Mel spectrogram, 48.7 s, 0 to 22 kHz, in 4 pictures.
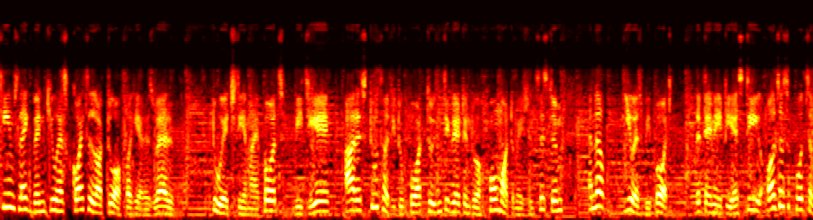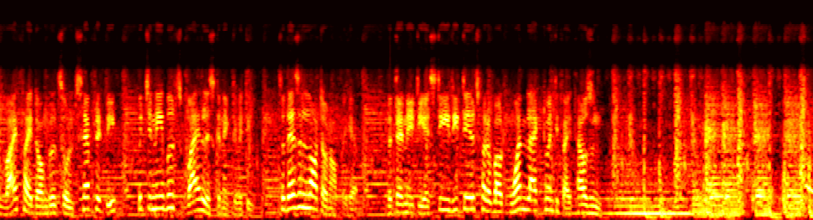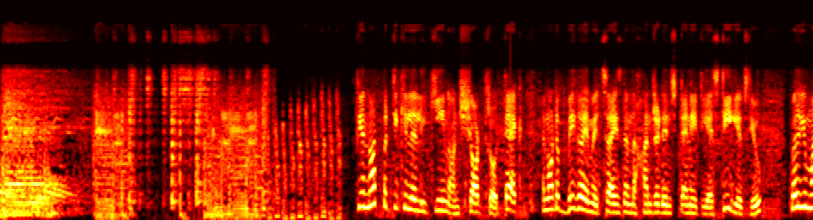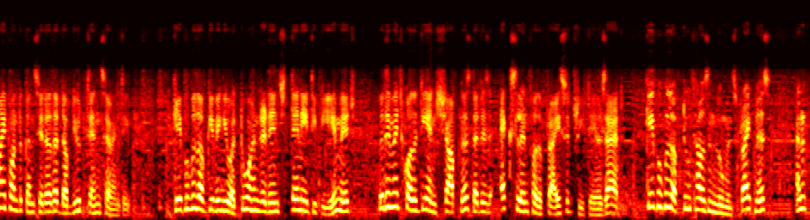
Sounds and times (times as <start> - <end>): Speech: 0.0 - 21.2, 29.8 - 48.7
Music: 0.0 - 48.7.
